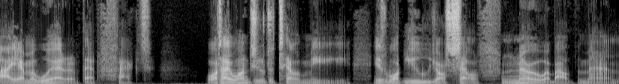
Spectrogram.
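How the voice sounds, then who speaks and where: Against a quiet background, a man uses a put-on character voice with a very deep, low pitch. His intonation is lively and his pace fairly slow. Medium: read story. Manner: authoritative, measured.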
